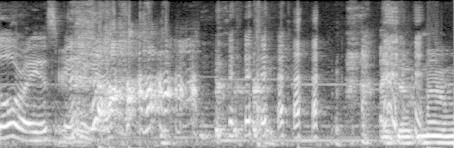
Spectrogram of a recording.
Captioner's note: all laugh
